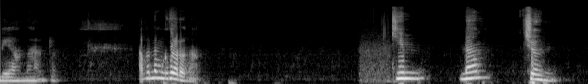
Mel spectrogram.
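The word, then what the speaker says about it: 김남준: ഇനി ഞാൻ പറയുന്ന ഉച്ചാരണത്തിൽ എന്തെങ്കിലും വ്യത്യാസം ഉണ്ടെങ്കിൽ നിങ്ങൾക്ക് താഴെ കമൻറ്റ് ചെയ്യാവുന്നതാണ് കേട്ടോ. അപ്പം നമുക്ക് തുടങ്ങാം. കിം നം ചുൻ, കിം നം ചുൻ, കിം നം Joon, Kim Sok chin, Kim സോക്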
